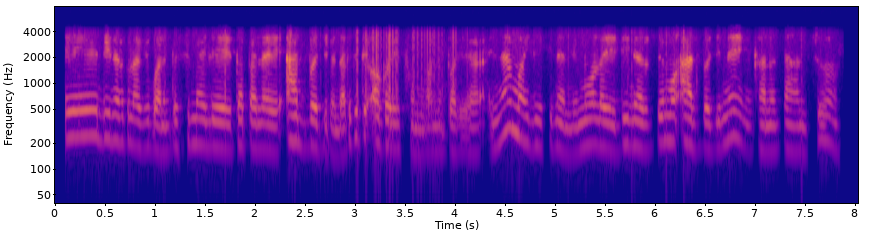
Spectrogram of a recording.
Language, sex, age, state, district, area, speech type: Nepali, female, 30-45, West Bengal, Darjeeling, rural, conversation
